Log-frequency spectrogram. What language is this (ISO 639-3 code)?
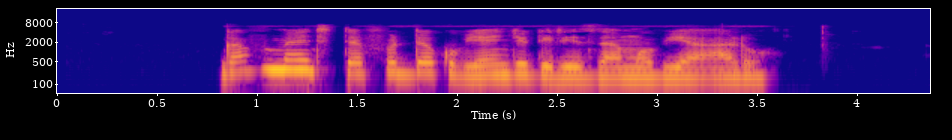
lug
